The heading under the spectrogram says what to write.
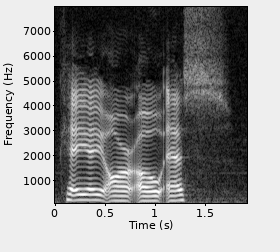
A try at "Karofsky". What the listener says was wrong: No S there. Karof. Drop the first S.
